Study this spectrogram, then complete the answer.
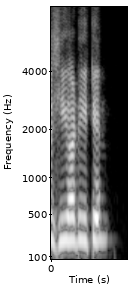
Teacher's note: So all the subordinate clauses are spoken in rising tone. After he had eaten, this is a subordinate clause. It is spoken in rising tone.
